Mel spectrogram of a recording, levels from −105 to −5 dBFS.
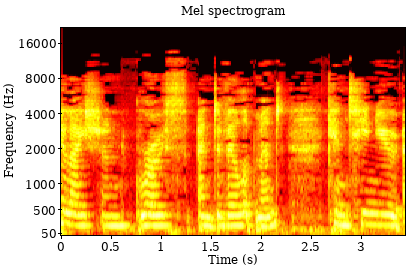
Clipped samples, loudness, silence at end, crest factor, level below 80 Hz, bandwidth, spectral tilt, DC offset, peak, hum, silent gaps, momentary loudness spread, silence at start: under 0.1%; -16 LUFS; 0 s; 16 dB; -42 dBFS; 14 kHz; -3.5 dB/octave; under 0.1%; 0 dBFS; none; none; 5 LU; 0 s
